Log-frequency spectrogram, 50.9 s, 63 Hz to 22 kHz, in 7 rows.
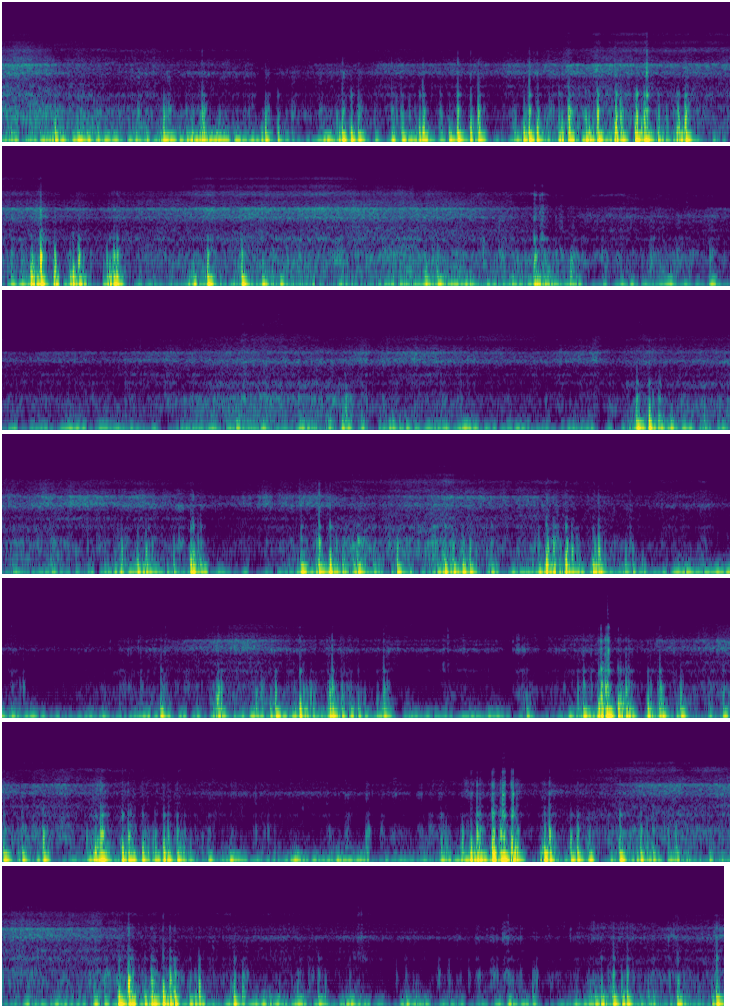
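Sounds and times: wind rumbling on microphone: 0.0s - 50.9s
skis scraping over snow: 15.8s - 50.9s.

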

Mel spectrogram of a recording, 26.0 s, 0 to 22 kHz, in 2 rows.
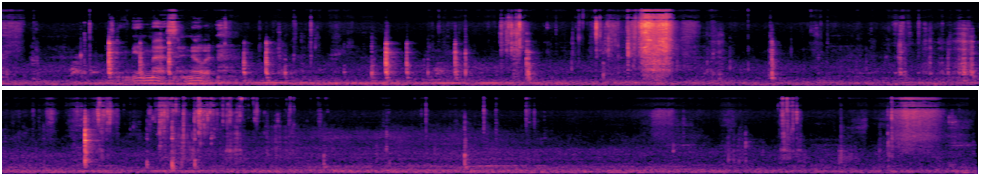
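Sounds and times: low steady hum: 0.0s - 26.0s
metal scrape: 8.2s - 9.3s.

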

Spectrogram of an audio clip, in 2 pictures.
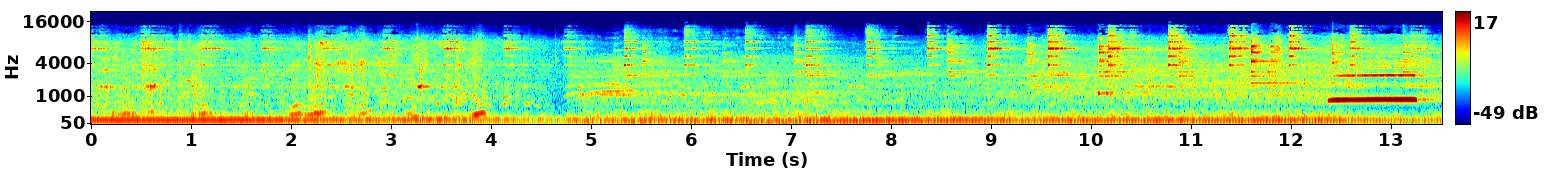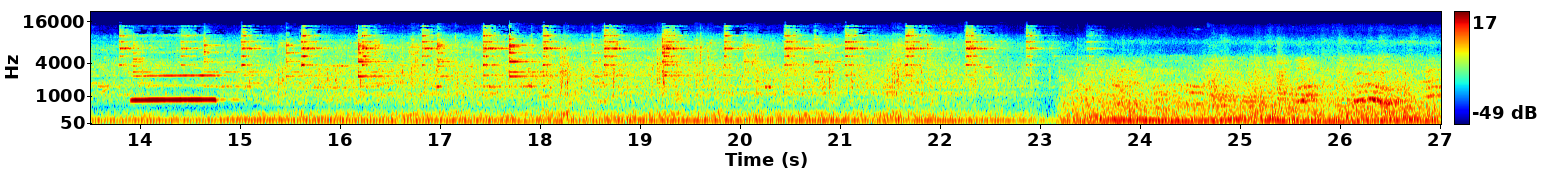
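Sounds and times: miniature train engine hum: 0.0s - 27.0s
train toots: 9.6s - 22.6s.

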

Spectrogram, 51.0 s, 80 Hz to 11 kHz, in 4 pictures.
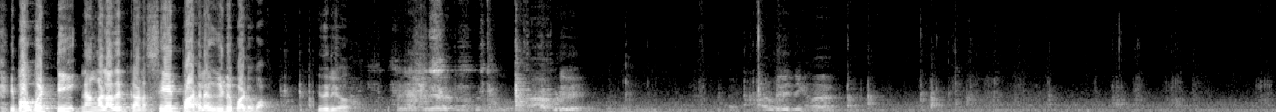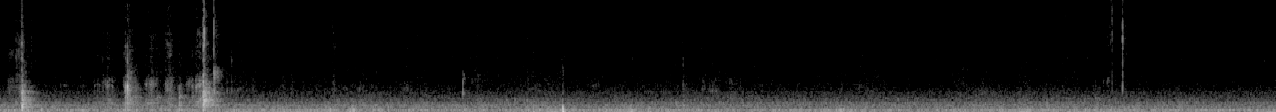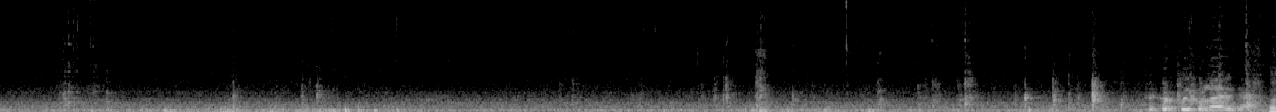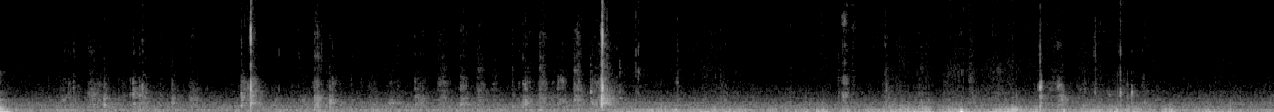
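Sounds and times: faint room noise: 0.0s - 51.0s
scissors cutting card: 13.7s - 15.0s.

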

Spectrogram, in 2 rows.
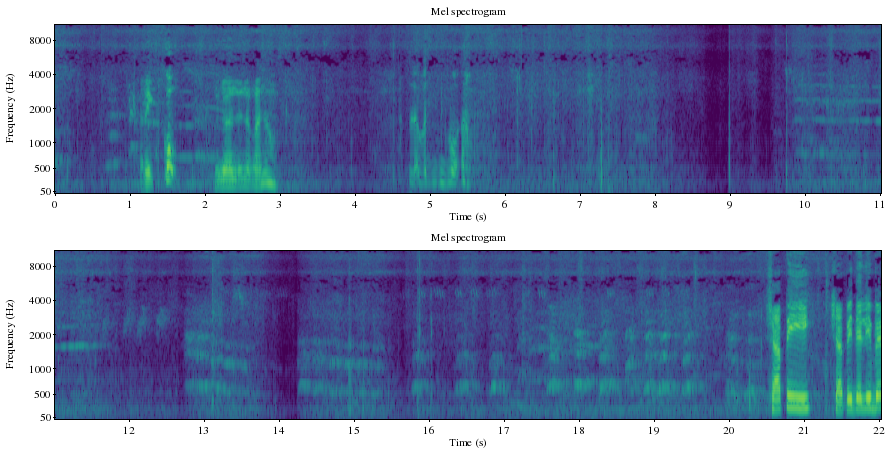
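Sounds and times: rooster crowing: 0.0s - 2.7s, 9.7s - 11.8s, 12.8s - 15.5s, 16.4s - 20.4s.

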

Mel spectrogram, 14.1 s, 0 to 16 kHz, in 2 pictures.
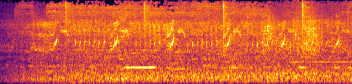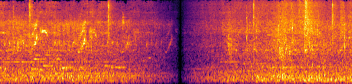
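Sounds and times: bird chirping: 0.0s - 10.6s
outdoor background hiss: 0.0s - 14.0s.

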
